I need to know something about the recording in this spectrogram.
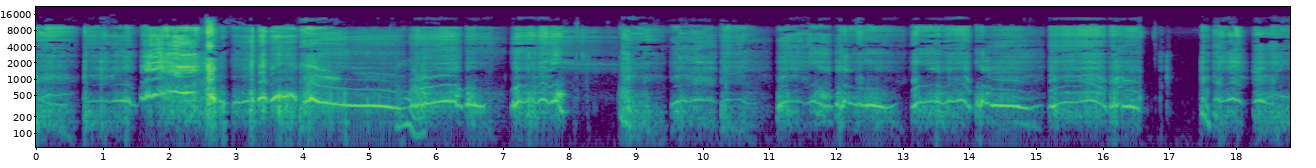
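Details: Rhythmic moaning and grunting cries in repeated bursts with breaths between during a seizure in a girl on bedtime clonazepam, as a caregiver soothes her ("it's okay, sweetie") at bedtime; seizure vocalizations.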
